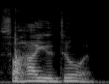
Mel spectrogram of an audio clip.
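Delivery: thick Bronx accent. Demonstrating how people say good morning in the Bronx, thick Bronx accent. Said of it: "That's your prototypical New York accent".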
